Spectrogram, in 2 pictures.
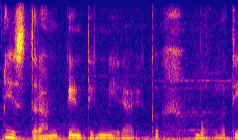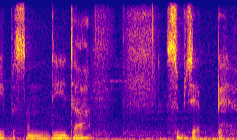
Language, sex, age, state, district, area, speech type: Punjabi, female, 30-45, Punjab, Muktsar, urban, spontaneous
